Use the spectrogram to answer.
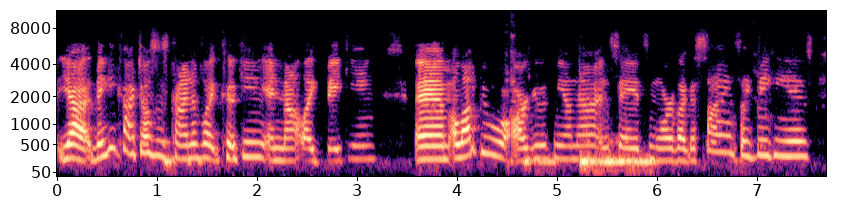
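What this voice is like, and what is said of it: Michigan accent. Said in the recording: “with my Michigan accent, everyone always makes fun of me for saying balanced.”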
